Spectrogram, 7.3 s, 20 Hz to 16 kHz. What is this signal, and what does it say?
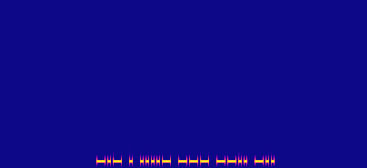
Morse code, heard as a keyed tone, about 21 wpm, 700 Hz. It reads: KE4OZD
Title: USA Call Signs - 6 Characters - Repeated 3x - 22wpm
